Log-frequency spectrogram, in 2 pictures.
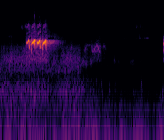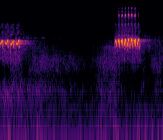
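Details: Eurasian nuthatch (Sitta europaea) repeating high, fast trills three times, two short runs of four or five notes and a final longer, louder trill of about ten rapid notes.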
